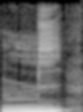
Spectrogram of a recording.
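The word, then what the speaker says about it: mis: Mi, same advice here, don't pronounce the final S like we had here. T is not pronounced, S is not pronounced. Mi, mettre, to put, and then prendre.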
